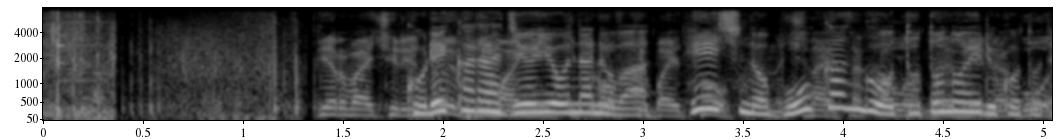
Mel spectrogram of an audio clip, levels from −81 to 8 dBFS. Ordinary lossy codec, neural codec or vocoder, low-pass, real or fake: none; none; 7.2 kHz; real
